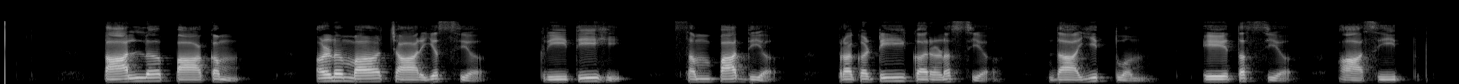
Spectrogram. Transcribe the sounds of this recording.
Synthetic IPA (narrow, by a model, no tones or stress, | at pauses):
t̪aːlːɐpaːkɐm | ɐɳɐmaːt͡ʃaːɾjɐsjɐ̰ | kɾiːt̪iːɦi | sɐmpaːd̪jɐ̰ | pɾɐkɐʈiːkɐɾɐɳɐsjɐ | d̪aːjit̪ʋɐm | eːt̪ɐsjɐ̰ | aːsiːt̪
